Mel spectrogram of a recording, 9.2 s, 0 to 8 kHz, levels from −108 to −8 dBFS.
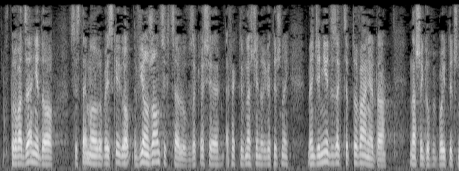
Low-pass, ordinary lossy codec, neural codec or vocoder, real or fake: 7.2 kHz; MP3, 48 kbps; none; real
